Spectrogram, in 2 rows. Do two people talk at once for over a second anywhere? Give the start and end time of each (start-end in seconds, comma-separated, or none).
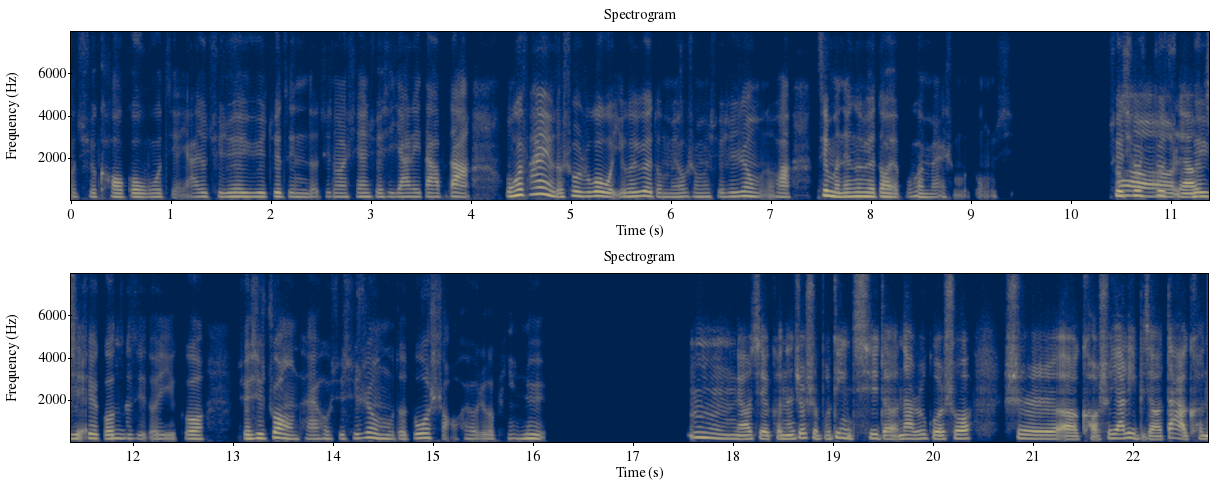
10.4-12.0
